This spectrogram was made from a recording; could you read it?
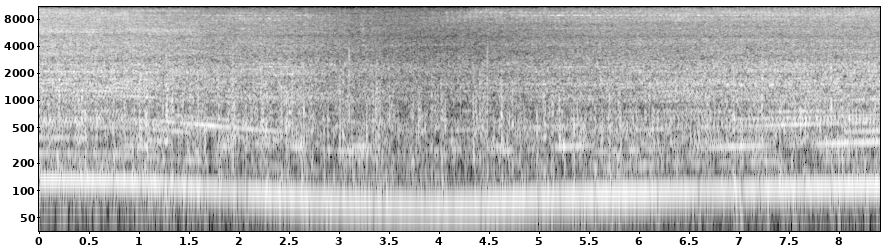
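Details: Freshly rebuilt engine FM95049UCE, good compression, oil pressure and water temperature: deep, even firing note climbing cleanly when revved and settling back smoothly, no knocks or misses; healthy and ready to go.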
